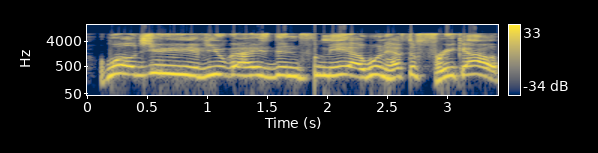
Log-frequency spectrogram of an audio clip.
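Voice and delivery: mock very high, shrill screaming rant. Act out a man punched in the mouth answering people on a panel, imitating someone screaming. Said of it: "screaming at him".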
